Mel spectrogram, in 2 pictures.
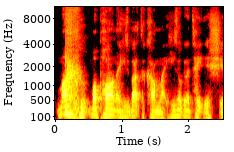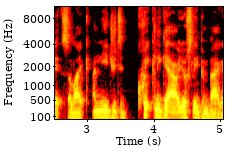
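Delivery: ordinary talk, nothing marked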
